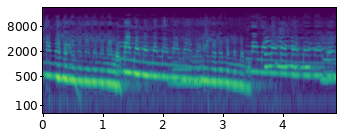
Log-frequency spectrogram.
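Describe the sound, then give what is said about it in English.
A voice mimics a trumpet with long, brassy, wavering tones that slide downward in pitch, three drawn-out phrases in a row, loud with no words. “That was a trumpet.”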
